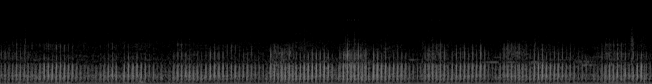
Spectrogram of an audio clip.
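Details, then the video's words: Sleeping pet cat purring, possibly mixed with snoring, close and loud: rhythmic pulsing purr in breath-length bursts of roughly one second, alternating inhale and exhale, in a quiet room. "덕배의 골골송? 코골이송?"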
